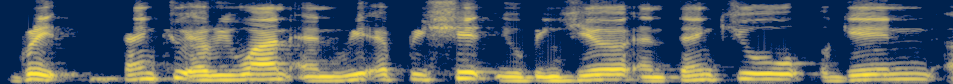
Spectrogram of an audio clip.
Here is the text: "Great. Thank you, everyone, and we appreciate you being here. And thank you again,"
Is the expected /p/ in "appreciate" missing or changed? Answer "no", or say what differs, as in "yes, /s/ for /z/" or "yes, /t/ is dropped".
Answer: no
